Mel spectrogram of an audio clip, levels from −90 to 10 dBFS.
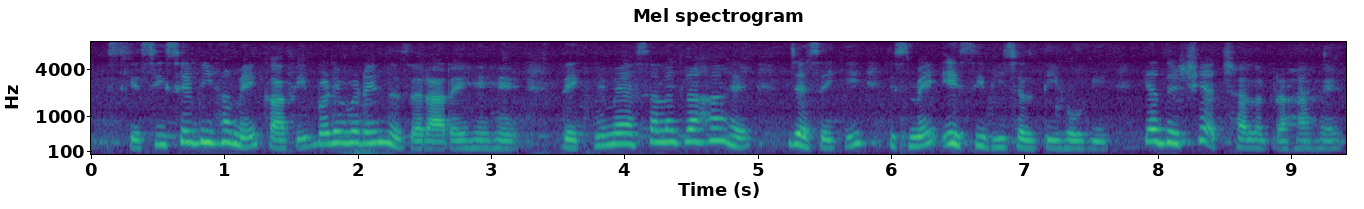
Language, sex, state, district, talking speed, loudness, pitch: Hindi, female, Bihar, Saran, 185 wpm, -29 LUFS, 220 Hz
